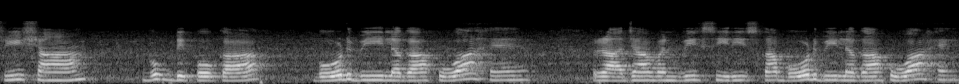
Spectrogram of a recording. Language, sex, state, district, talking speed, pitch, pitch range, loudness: Hindi, female, Rajasthan, Jaipur, 120 wpm, 195 Hz, 185-210 Hz, -16 LUFS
